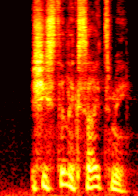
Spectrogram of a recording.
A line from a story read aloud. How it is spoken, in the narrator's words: he said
